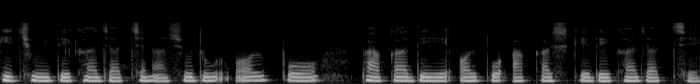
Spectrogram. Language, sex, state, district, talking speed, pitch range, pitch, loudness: Bengali, female, West Bengal, Kolkata, 105 wpm, 165-180 Hz, 170 Hz, -26 LUFS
